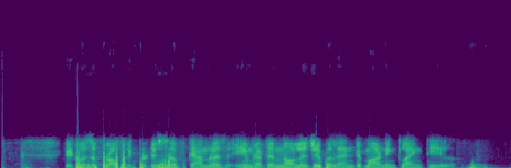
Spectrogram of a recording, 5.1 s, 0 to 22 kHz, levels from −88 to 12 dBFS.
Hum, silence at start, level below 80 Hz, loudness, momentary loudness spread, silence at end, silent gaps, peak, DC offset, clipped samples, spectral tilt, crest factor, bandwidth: none; 0 s; -30 dBFS; -17 LUFS; 13 LU; 0.25 s; none; 0 dBFS; under 0.1%; under 0.1%; -9 dB/octave; 16 dB; 4.6 kHz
